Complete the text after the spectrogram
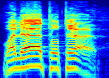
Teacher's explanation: ولا تطع تا از حروف استعلاء غلیظ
